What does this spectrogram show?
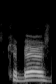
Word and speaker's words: Cabarrus: Talk about your time at Central Cabarrus.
